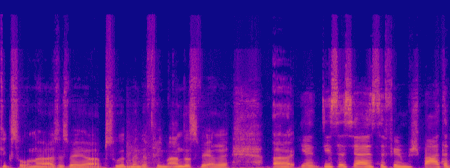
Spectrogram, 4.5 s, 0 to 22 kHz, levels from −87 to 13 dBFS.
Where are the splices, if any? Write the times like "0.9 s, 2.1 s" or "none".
1.3 s, 2.9 s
